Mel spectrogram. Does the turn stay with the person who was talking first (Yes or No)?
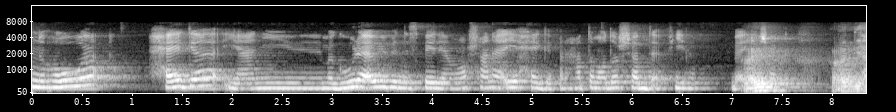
No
